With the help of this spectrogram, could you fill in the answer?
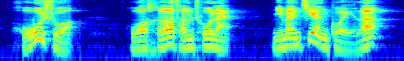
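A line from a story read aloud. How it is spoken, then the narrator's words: Plain. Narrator (Chinese): 军人道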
